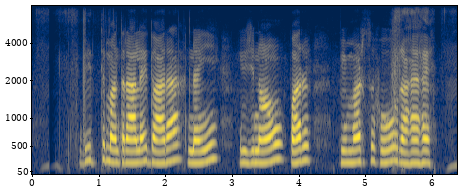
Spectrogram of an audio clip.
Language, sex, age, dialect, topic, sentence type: Hindi, female, 31-35, Garhwali, banking, statement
